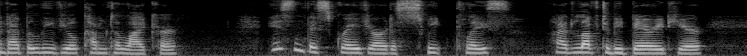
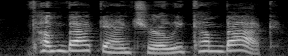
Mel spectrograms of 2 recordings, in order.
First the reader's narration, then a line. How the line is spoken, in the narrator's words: laughed Philippa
